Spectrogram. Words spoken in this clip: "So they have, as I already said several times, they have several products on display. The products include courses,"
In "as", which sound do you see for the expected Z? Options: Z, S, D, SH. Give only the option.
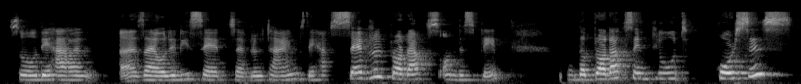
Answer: Z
